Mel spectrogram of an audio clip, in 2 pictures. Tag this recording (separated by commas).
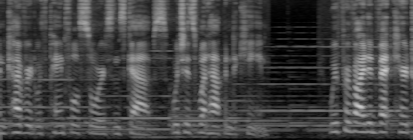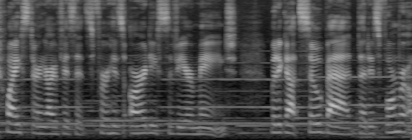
Music, Speech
